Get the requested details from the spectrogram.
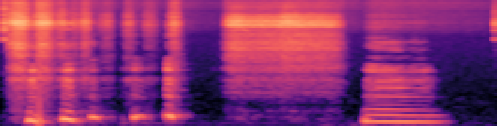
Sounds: Laughter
